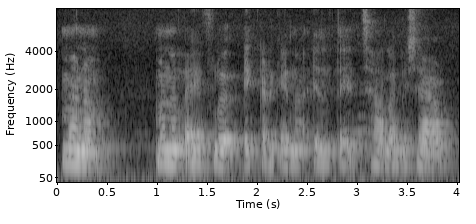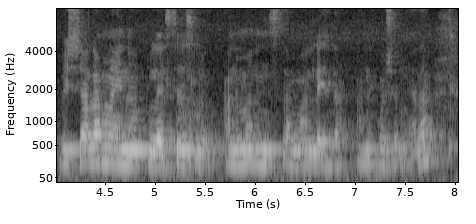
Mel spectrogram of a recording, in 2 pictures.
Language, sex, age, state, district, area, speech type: Telugu, female, 18-30, Telangana, Nalgonda, urban, spontaneous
